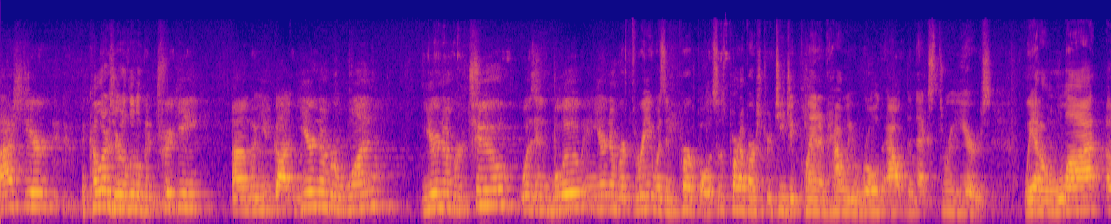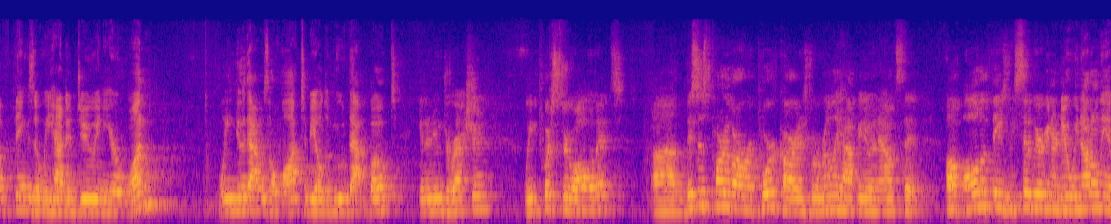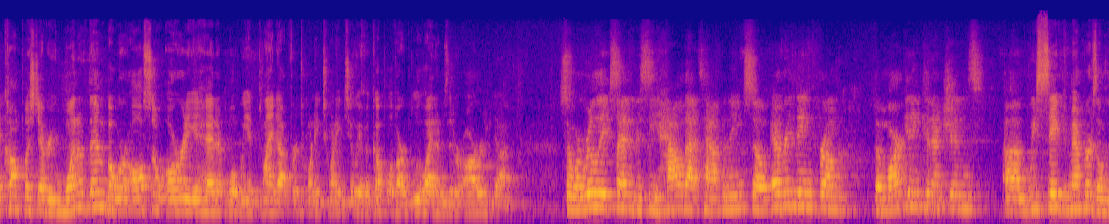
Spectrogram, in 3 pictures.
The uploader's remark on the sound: Recorded live on Saturday from Transworld’s Halloween & Attractions Show. While I snipped a few things out for continuity, this remains mostly unedited.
